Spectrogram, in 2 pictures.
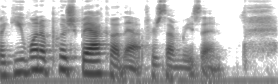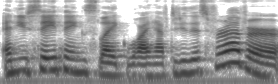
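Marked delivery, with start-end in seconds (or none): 4.0-5.6 mock whining voice, put-on and whiny. Acting out the listener pushing back on the advice: mock-whiny voice. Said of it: "in a very whiny voice".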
